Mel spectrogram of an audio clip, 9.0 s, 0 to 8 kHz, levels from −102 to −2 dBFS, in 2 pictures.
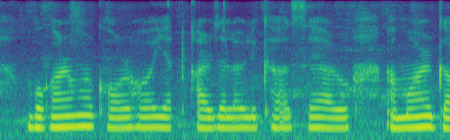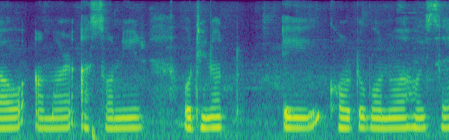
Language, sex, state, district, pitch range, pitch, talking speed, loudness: Assamese, female, Assam, Kamrup Metropolitan, 175-185 Hz, 180 Hz, 115 wpm, -17 LUFS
